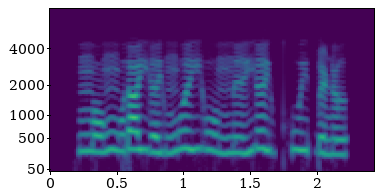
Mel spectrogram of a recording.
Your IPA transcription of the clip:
n̪ ɔ˨˩˦ ŋʷ ɘ˩˥ ɾ a˩˧˩ j ɛ˩ j ŋʷ ɛ˦ j o˥˩ n̪ e˨˩˦ j ɛ˥˩ j kʷʰ e˦ j ɓ ɛ˩ ɳ ə˩

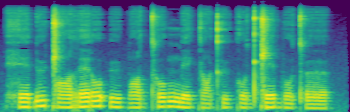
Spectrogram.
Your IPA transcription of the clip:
h e˨ ɗ ʉ˦˨ ǁ ɑ˨ r ɛ˦ ɾ o˦ ʔ ʉ˨ b ɑ˨ d tʰ o˦ ŋ͡m e˨ k ɑ˨ kʰ ʉ˨ k o˨ d ǁ e˦ b o˨ tʼ œ˨

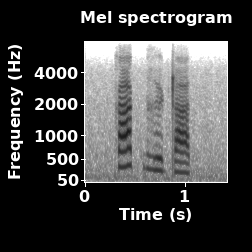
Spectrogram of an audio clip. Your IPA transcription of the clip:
k a˦˥ k̚ ɣ ɨ˨˩ ʈ a˨˩ t̚

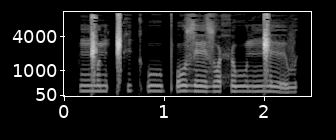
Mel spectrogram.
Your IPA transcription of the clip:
ŋ͡ǁ ʊ n ǁʰ i k ʔ uː pʼ o z e z o ħ uː n ŋ͡ǁ ɪː v

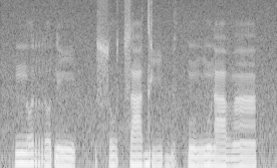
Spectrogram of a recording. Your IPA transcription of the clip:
n ʊ˦ r ʊ˨ ɗ ĩ˨ | s u˨ t͡s a˨˦ d iː˨ b ɪ˨ k ũ˨˦ ŋ ũ˦ ɾ a˦˨ β ã˦

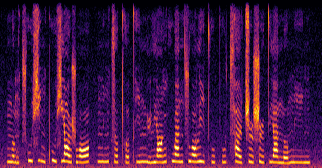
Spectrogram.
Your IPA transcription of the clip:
n̪ ɤ̰˨˩ ŋ t͡sʰ u˦ ɕ i˥˨ ŋ pʰ u˥˨ ɕ j ɑ˥˨ ʊ̯ ʂ w ɔ˨˦ | m i˨˦ ŋ t͡s ɤ˨˦ t̪ʰ ɤ̰˨˩ t̪ʰ i˨˦ n̪ y̰˨˩ l j ɑ˨˦ ŋ x w a˦ n t͡s w ɔ˦ l i˥˨ t̪ʰ u˨˦ pʰ u˨˦ t͡sʰ a˥˨ ɪ̯ ʈ͡ʂ ɻ̩˥˨ ʂ ɻ̩˥˨ t̪ j ä˦ n̪ ɤ˨˦ m i˦ ŋ

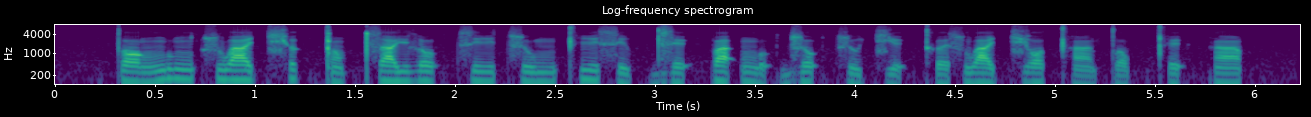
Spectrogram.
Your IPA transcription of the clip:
t̪ ɔ˨˩ ŋ u˥˧ ŋ t͡s w a˦ t͡ɕʰ ə˦ k̚ t̪ ɔ̃˨ p̚ t͡s a˦ j l o˦ ʔ t͡s i˧ t͡s u˧ m t̪ʰ i˥˧ s i˨ p̚ d͡z e˦ ʔ p a˦ ʔ ŋ o˨ ʔ d͡z o˦ ʔ t͡s u˨˩ t͡ɕ e˨ ʔ kʰ ə˧ s w a˥˧ t͡ɕ ɔ˦ t̪ʰ ã˨˩ t̪ ɔ˨ p̚ t̪ʰ e˦ ʔ k ã˦ p̚

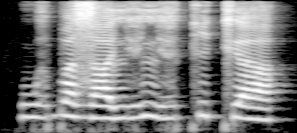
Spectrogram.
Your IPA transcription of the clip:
w ə̤ b a z a lʲ e̤ lʲ ɛ̤ k i kʲ a

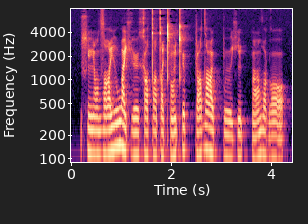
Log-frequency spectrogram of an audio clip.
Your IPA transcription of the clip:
ɬ ĩː zˤ iː w a ç ʏː x ʏ tˤ a tˤ i cʰ ɔ̃ cʰ ʏ pː i dˤ ɯː pː ɯː ç ĩ pː ã ðˤ ʏ ɡ ɔ

